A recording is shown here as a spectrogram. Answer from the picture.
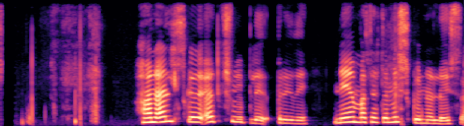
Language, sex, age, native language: Icelandic, male, 11, Icelandic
